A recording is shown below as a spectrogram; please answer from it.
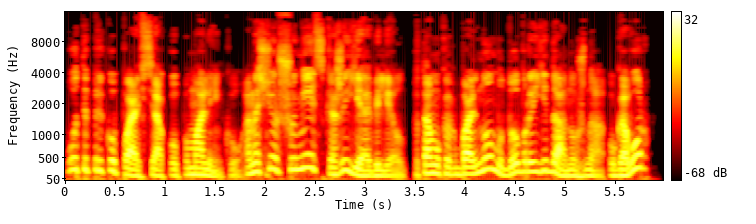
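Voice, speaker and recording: A man's voice: a little high, sing-song, quick pace, dry recording, studio quality. Man voicing a blunt young engineer. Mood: earnest. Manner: plainspoken, direct.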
